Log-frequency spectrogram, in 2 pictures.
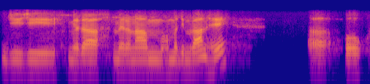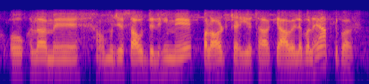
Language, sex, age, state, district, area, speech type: Urdu, male, 18-30, Delhi, South Delhi, rural, conversation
